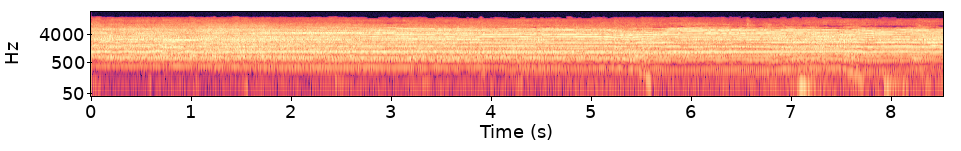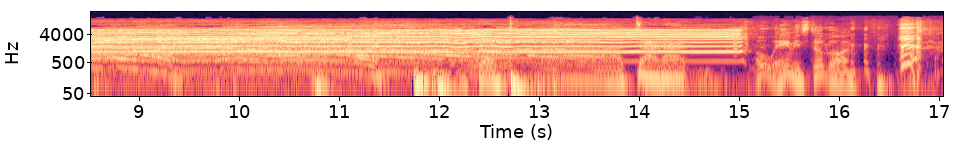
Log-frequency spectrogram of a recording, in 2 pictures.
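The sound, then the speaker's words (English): A room full of people scream together after a count of three, one long sustained shout, many voices layered and wavering for about fifteen seconds before breaking off into laughter and scattered chatter. “You hear people in the room just screaming.”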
